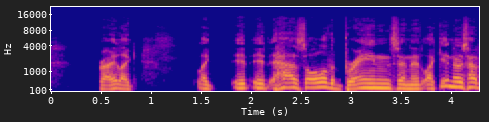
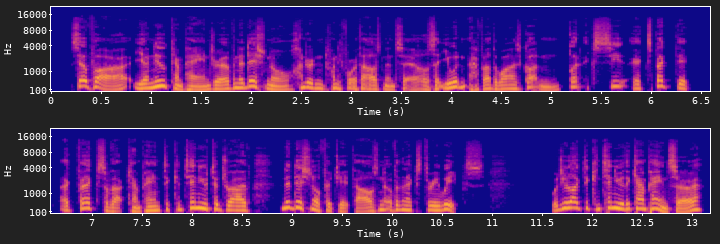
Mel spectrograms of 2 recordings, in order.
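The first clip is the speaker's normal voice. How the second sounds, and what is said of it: Put-on British accent, AI butler voice. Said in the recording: “I'm going to have to be Jarvis in a British voice here. So pardon my bad ... Accent.”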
